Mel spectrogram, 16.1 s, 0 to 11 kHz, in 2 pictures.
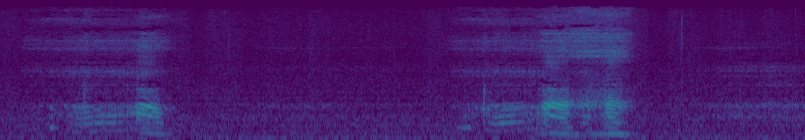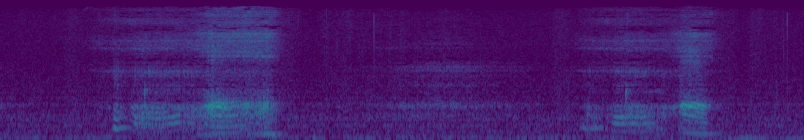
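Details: Snoring recorded with the SnoreLab app: four loud rumbling snores at about 15 breaths a minute, each on the in-breath, with quiet pauses between.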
